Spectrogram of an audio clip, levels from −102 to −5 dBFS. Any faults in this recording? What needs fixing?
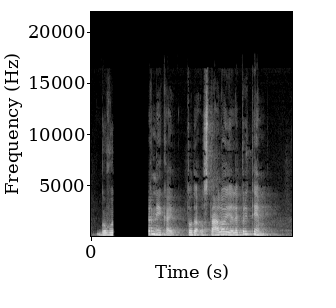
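At 0.43 s the speech cuts out to silence, with no room tone underneath, and returns at 1.14 s just before "kar nekaj toda ostalo". That is an audio dropout to silence lasting about 0.71 s. The likely cause is a momentary loss of the input, such as a disconnected device, a failed link or a brief mute, while the recorder kept writing silence, so whatever was said in that gap is unrecoverable. Prevent it by securing connections, monitoring input levels live, and recording a backup track.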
